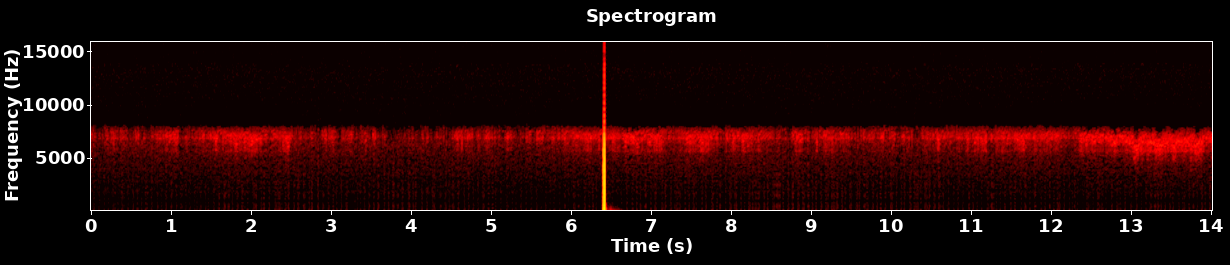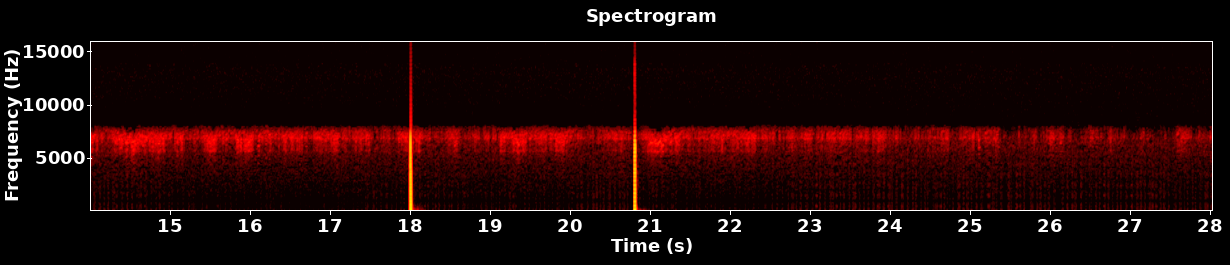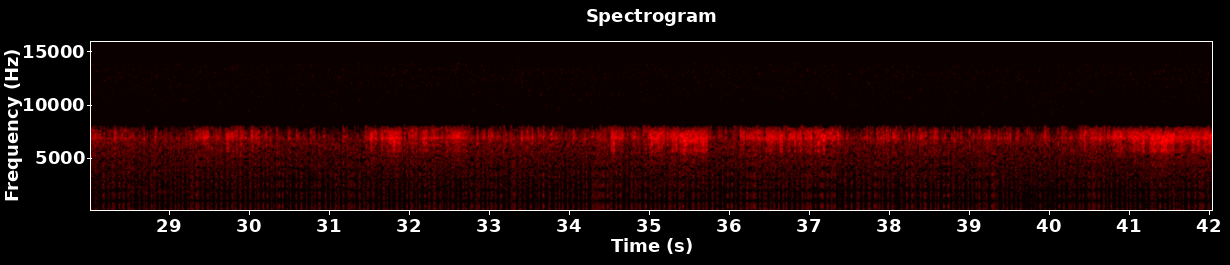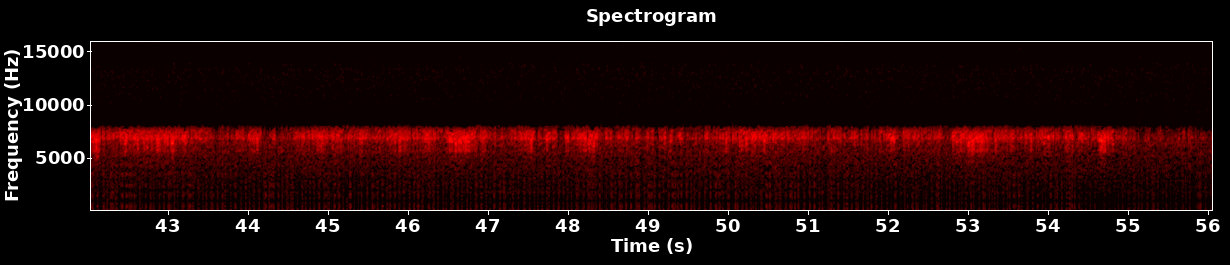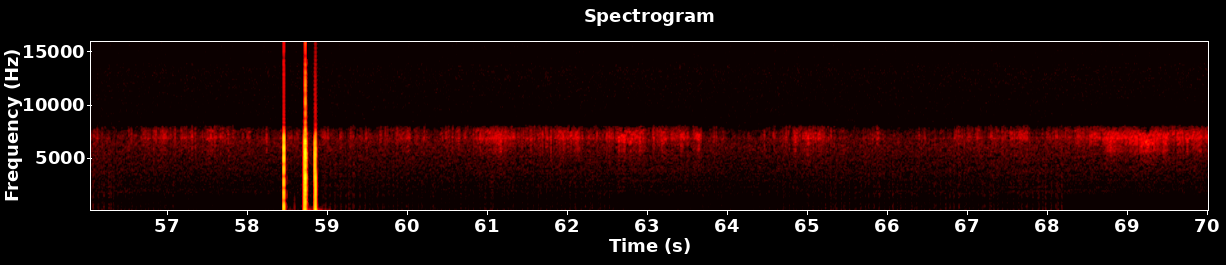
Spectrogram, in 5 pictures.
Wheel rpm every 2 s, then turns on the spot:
230, 230, 230, 230, 230, 230, 230, 230, 240, 220, 240, 230, 230, 230, 230, 230, 230, 230, 190, 140, 90, 190, 230, 230, 230, 230, 230, 230, 230, 230, 230, 220, 220, 230, 220.
none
